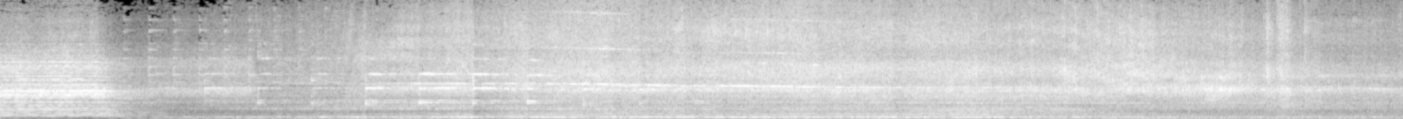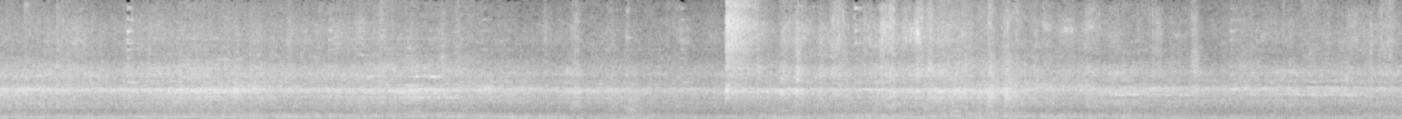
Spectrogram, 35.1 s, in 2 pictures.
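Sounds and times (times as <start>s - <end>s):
freight train wheels rumbling: 0.0s - 35.0s
high wheel squeal: 2.0s - 11.0s, 31.1s - 34.9s.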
